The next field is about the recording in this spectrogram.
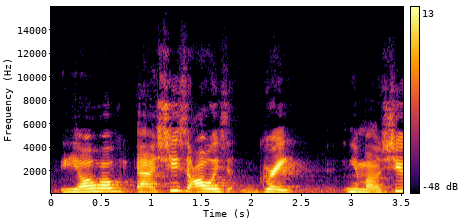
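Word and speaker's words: Ejogo: Eoho? Eoho.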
